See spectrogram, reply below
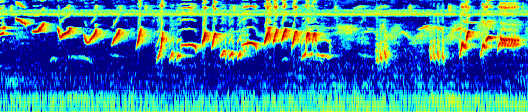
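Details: A white-rumped shama (Copsychus malabaricus), a cage songbird, sings loud: a rich, varied run of whistled and slurred phrases, rising and falling, with harsh notes mixed in and a steady high hiss behind.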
